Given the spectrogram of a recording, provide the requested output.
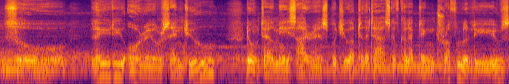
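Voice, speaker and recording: Amid loud background noise, a man puts on a character voice with a very deep, low pitch, going at a fairly slow pace. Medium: machinima. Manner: warm, knowing.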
